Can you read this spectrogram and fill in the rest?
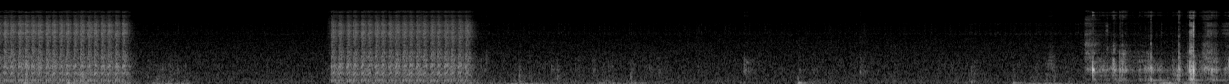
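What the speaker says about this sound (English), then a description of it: "That is how you make a laser activated paintball gun." A laser-activated paintball gun, triggered by a motion detector, firing in two loud sustained bursts of rapid rattling shots, followed by quieter scattered clicks and ticks with a few sharp pops near the end.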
